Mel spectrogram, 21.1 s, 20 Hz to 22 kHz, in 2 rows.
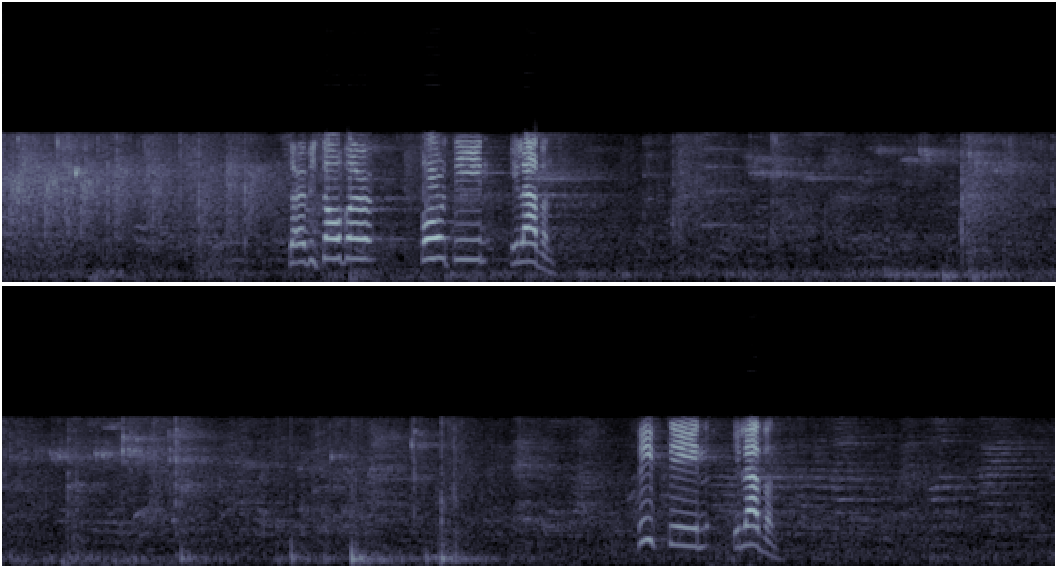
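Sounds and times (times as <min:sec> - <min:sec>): racket striking shuttlecock: 0:09.2 - 0:12.6.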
